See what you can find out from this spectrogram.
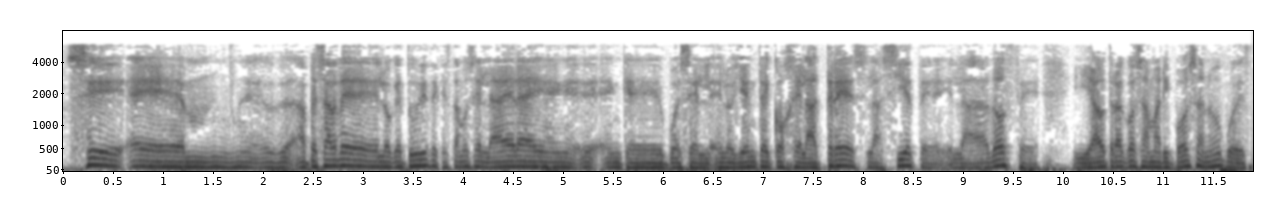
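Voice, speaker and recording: A man musician from Spain speaks in a low voice, thoughtful and halting with frequent restarts. The sound is dry and close. The audio is muffled like radio. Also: no echo. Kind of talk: radio interview guest.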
